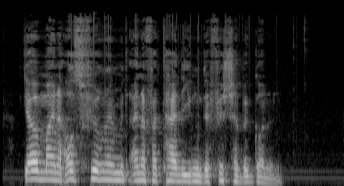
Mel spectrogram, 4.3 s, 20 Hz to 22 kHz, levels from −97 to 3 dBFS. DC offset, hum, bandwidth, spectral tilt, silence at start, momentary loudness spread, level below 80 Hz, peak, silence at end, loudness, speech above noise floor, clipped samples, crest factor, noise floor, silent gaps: under 0.1%; none; 16 kHz; -6 dB/octave; 0.3 s; 8 LU; -66 dBFS; -12 dBFS; 0.8 s; -29 LUFS; 43 dB; under 0.1%; 18 dB; -71 dBFS; none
